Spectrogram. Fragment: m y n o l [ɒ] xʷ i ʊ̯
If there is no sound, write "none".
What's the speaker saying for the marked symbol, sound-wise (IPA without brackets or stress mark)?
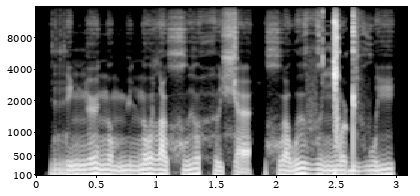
ɑ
